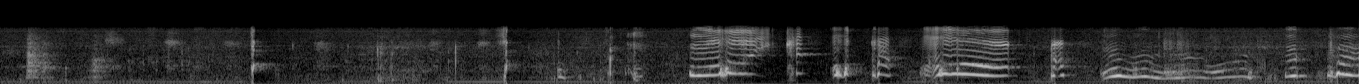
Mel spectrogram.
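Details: Infant hiccups that start during giggling: giggles and babbling mixed with short, sharp, repeated catches of breath, with faint room noise.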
